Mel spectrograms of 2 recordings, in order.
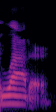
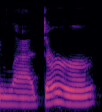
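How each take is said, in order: First: The middle consonant is a quick flap. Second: The middle consonant is a clear D. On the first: The speaker calls it right. "but you say ladder" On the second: The speaker calls it wrong. "you don't say ladder"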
